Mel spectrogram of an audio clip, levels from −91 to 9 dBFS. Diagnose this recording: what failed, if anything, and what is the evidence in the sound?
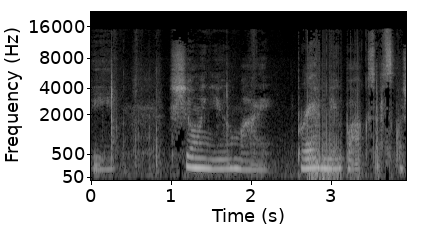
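Processor overload crackle at the driver and buffer stage, from 2.41 to 3.85 s. A gritty tearing rides on the sound as many buffers of a few milliseconds each miss their deadline and drop to silence. The waveform shows dense, hard-edged gaps, and the spectrogram shows broadband vertical streaks.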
